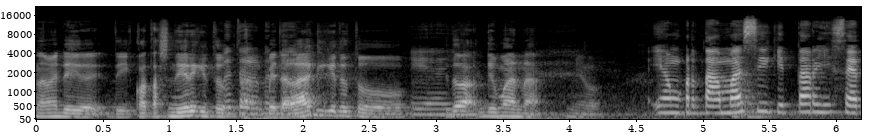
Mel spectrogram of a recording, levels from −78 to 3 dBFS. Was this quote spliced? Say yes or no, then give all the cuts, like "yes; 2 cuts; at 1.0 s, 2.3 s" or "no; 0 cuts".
no; 0 cuts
